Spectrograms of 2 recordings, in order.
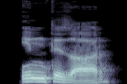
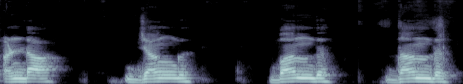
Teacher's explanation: اتھے نون نی آواز نہ اخفاء ہونا، بس اس آواز وچ تھوڑا جا لمبا کرساں اخفاء ادا ہوئے گی سی۔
